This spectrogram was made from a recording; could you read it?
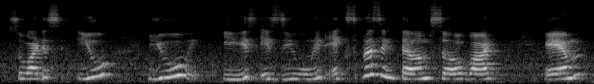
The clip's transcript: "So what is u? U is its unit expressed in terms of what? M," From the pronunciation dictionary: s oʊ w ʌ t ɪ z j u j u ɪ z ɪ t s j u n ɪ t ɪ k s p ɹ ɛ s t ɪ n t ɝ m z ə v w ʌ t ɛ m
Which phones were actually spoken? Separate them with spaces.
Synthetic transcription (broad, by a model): s oʊ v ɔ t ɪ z j u j u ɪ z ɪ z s j u n ɪ t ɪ k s p ɹ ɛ s ɪ n t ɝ m s ə v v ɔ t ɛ m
